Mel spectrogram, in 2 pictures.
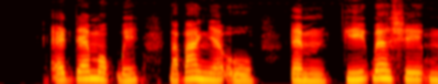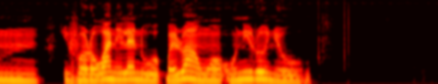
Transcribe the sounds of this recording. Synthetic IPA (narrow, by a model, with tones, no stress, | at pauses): ɛ˧dɛ˦mɔ̃˦˨k͡pe˨˦ | ba˨ba˦j̃ɛ̃˧o˨ | ɛ˨m̩˨ | ki˨˦k͡pɛ˦ʃe˧˨ | i˨fɔ˨ɾɔ˨wa˨˦nĩ˧˦lɛ˦nũ˧wo˧k͡pɛ˨lu˨˦a˦˨w̃ɔ̃˧o˧nĩ˦ɾo˦˨j̃ɔ̃˨o˧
